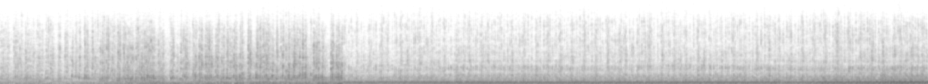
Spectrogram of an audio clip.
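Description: The racing powerboat Power Play idles steadily as it heads out for a time trial, a continuous low engine rumble with constant loudness that shifts slightly in tone partway through, with no voices.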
